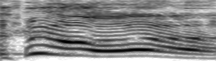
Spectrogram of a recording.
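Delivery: a big roaring death cry, loud and high; crushed father's roaring death cry. Retold or imitated. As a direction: bellow it like a man being crushed. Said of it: "like this death cry".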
